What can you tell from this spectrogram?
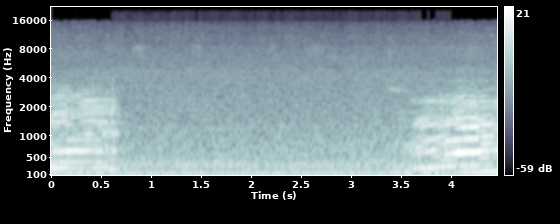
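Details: Brown cows with calves walking through green pastures; the tail of one moo opens the recording, a pause with low droning hum follows, then another moo begins rising and swelling at the end.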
